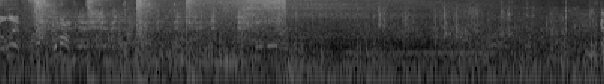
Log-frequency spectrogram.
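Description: Background music for about the first four seconds, over a steady low rumble of wind and boat noise on the microphone, with indistinct voices.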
